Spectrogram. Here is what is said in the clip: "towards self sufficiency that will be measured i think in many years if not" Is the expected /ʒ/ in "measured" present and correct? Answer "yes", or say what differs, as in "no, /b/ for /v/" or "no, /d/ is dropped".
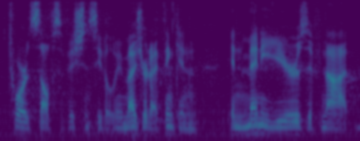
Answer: yes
